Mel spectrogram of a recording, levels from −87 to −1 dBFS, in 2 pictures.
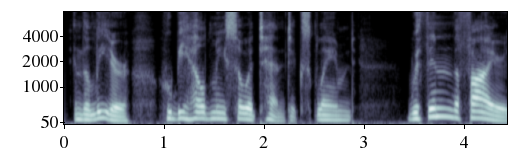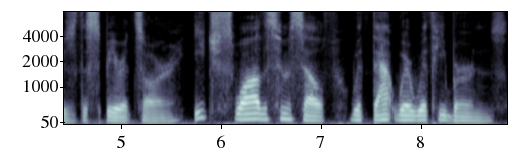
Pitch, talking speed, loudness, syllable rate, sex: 130 Hz, 155 wpm, -19 LUFS, 4.9 syllables/s, male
